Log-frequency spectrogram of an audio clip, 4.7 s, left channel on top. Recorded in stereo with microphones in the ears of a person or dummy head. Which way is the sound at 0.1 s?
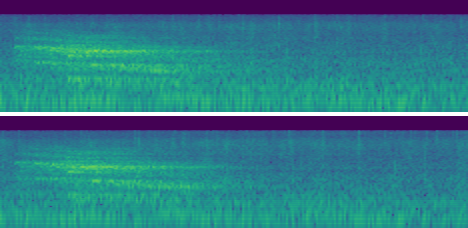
5° right (ahead or behind).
